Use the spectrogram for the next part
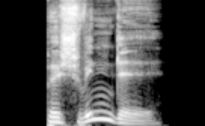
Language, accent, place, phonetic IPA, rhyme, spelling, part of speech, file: German, Germany, Berlin, [bəˈʃvɪndl̩], -ɪndl̩, beschwindel, verb, De-beschwindel.ogg
- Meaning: inflection of beschwindeln: 1. first-person singular present 2. singular imperative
